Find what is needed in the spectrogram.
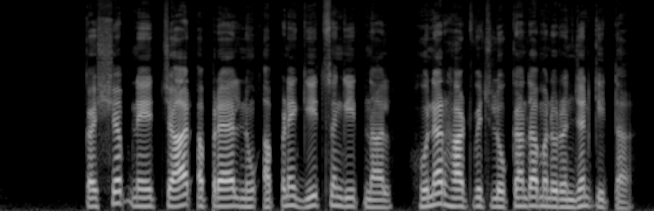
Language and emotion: Punjabi, neutral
